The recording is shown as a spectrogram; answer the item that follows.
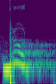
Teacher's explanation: அது கொஞ்சம் இழுத்து சொல்லணும், அது லாங் ஊ சவுண்ட்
